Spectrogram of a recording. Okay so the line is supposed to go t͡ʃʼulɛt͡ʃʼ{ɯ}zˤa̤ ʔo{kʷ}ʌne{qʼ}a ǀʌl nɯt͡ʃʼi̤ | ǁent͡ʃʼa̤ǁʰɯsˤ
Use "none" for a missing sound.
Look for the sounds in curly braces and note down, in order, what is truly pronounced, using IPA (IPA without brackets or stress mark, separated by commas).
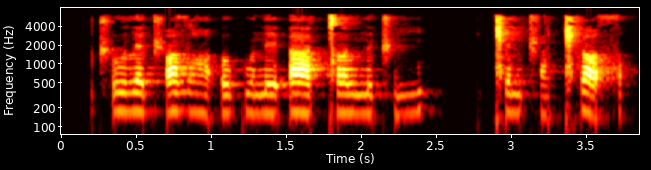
ɯ, kʷ, ʔ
